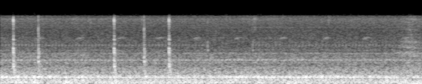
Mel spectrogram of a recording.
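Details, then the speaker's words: Mitsubishi Lancer, multi-port injection, losing power and pedal response, ABS code stored, owner reported banging: engine idling evenly with irregular sharp ticks and light knocks heard near the gear selector; source unknown. "But I'm hearing some noise coming from by the selector. If you listen carefully."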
